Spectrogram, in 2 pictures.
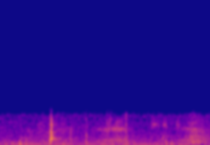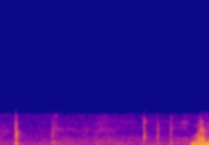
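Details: Baby girl with hiccups: soft, sharp catches of breath recur every second or two in a quiet room, ending in brief fussing.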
